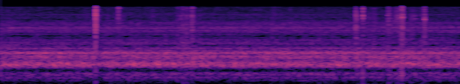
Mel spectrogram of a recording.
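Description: A faint steady hiss, with a few soft clicks.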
